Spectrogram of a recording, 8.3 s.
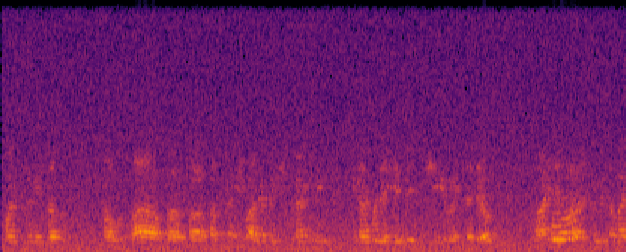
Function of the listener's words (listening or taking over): listening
